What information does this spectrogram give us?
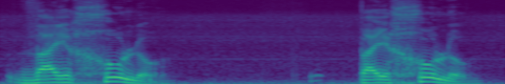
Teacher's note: Remember the chaf here is going to get the guttural sound.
